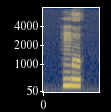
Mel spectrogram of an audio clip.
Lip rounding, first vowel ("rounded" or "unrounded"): rounded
